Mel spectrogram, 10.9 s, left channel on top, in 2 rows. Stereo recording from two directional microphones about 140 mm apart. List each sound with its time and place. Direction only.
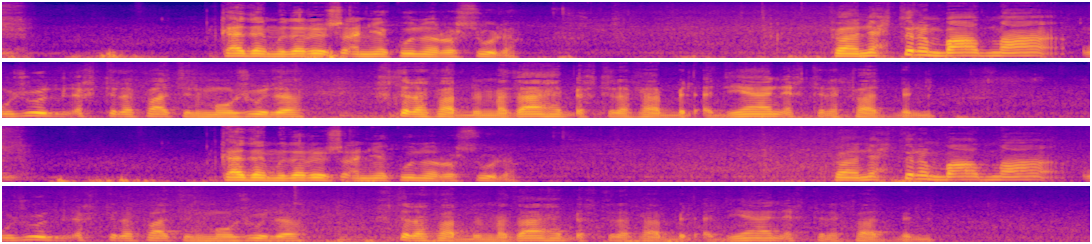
1.0 s a man's voice: 10° right (ahead or behind)
1.4 s a man's voice: 5° left (ahead or behind)
1.7 s speech: 20° left (ahead or behind)
4.2 s speech: 25° left (ahead or behind)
